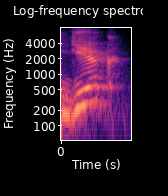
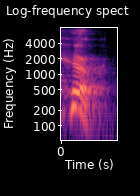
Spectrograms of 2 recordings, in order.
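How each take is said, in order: First: The name begins with a hard G sound. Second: The name begins with a breathy H sound. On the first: This is the Russified form of the surname. The speaker calls it wrong. "на самом деле его фамилия не Гек" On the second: This is the original Swedish form of the surname. The speaker calls it right. "а Хёк"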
